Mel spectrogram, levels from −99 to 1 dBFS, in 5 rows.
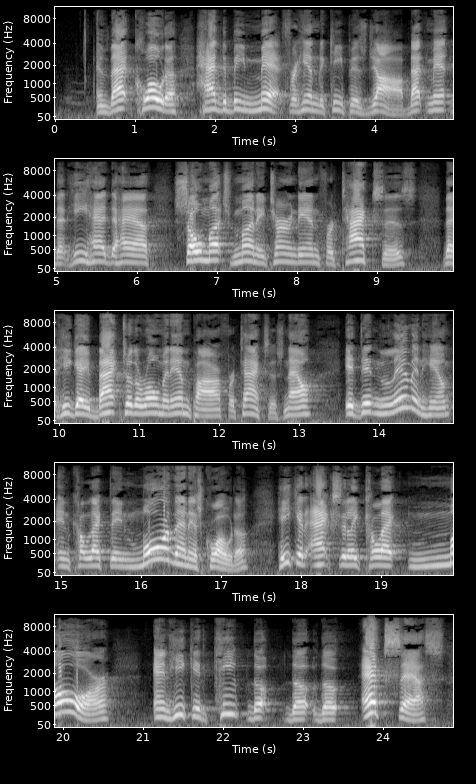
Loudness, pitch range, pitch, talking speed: -16 LUFS, 165-210 Hz, 190 Hz, 145 wpm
